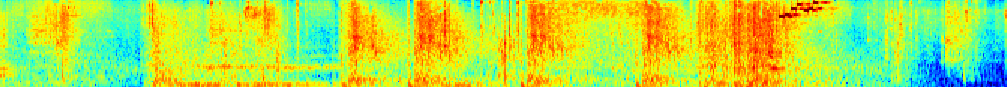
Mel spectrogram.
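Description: Revolver shots ring out loudly, one after another.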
